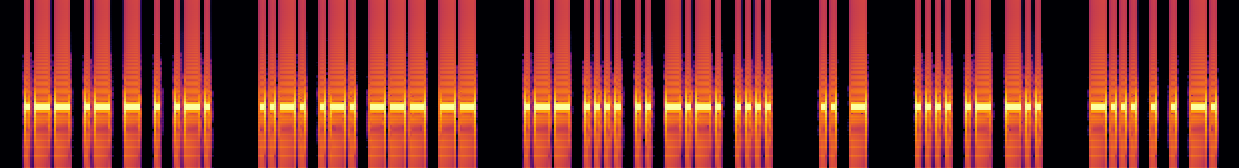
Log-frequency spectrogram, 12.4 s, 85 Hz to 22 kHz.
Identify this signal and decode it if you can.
Morse code, heard as a keyed tone, about 24 wpm, 650 Hz. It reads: WATER FROM WHICH IT HAD BEEN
